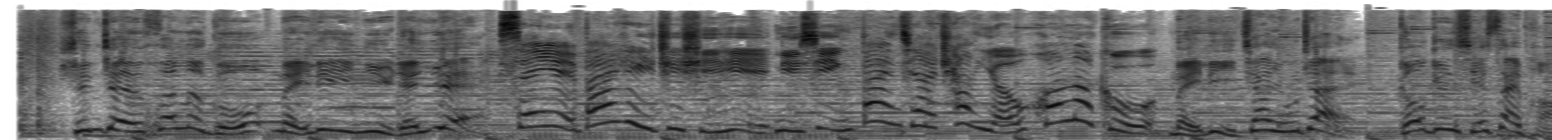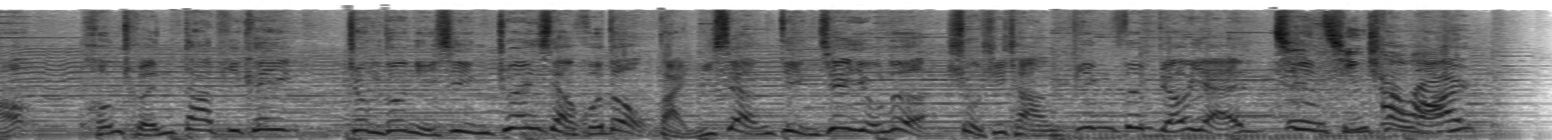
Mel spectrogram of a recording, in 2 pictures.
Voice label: 男 广告 激情欢快; 深圳

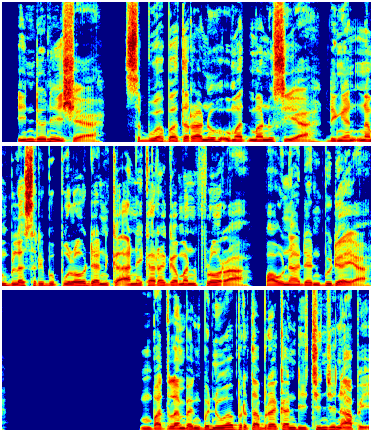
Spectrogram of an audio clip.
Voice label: 印尼语男 自然讲述

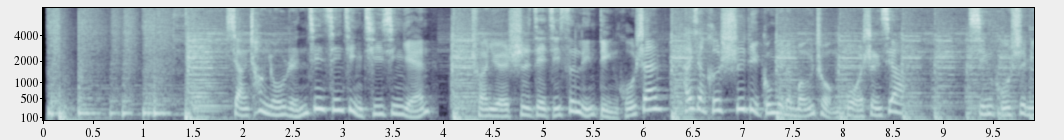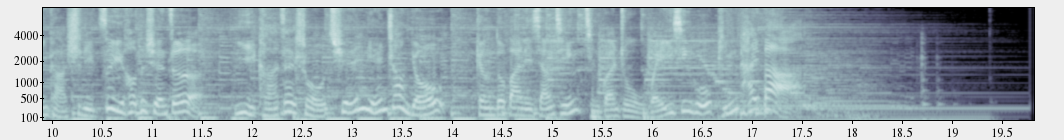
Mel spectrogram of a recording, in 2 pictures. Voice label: 男 广告 国语; 微星湖

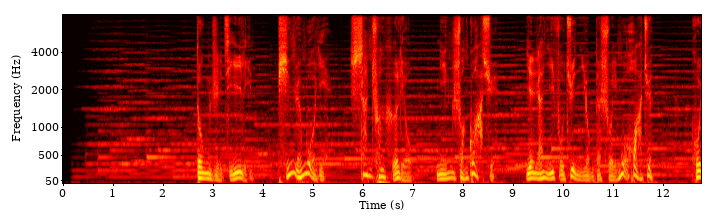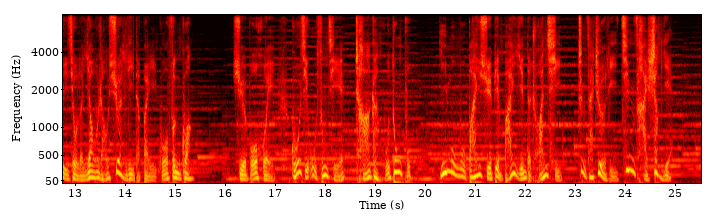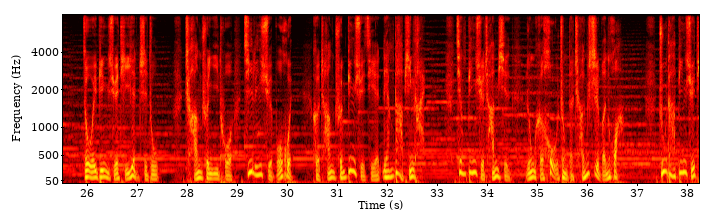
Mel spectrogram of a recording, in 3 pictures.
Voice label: 男 城市宣传 大气

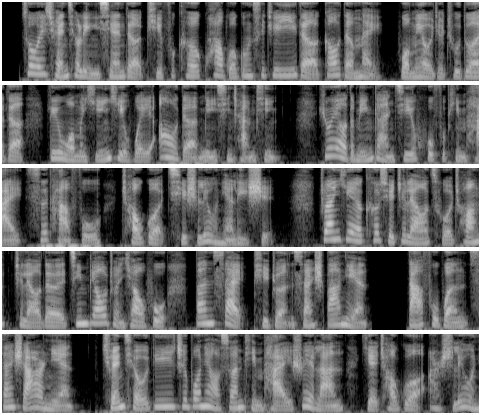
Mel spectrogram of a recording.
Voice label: 女 新闻; 皮肤健康公司高德美

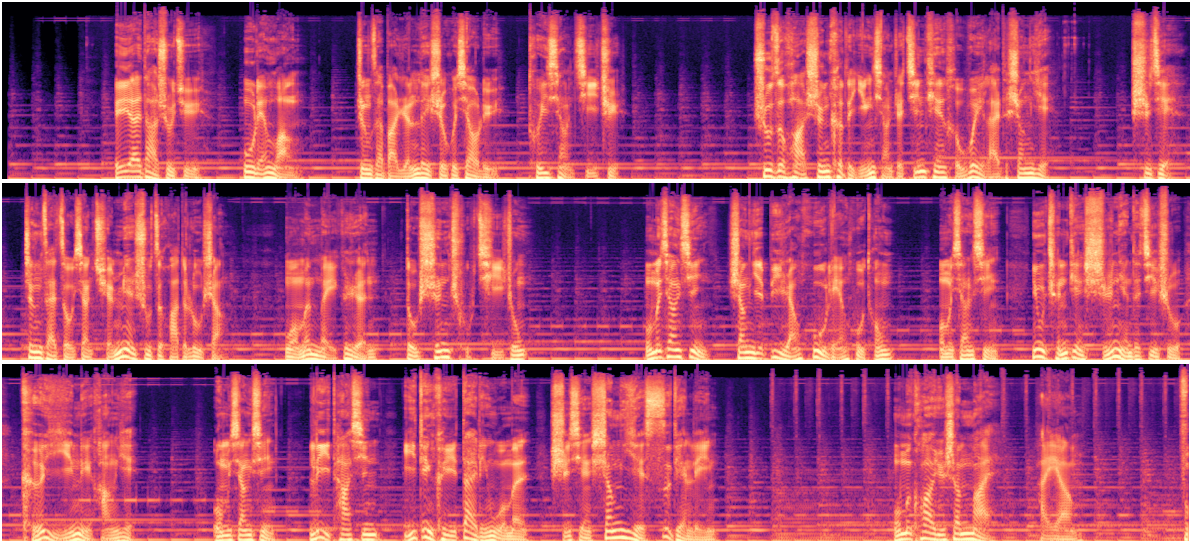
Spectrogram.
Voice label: 男,科技感,AI,大数据

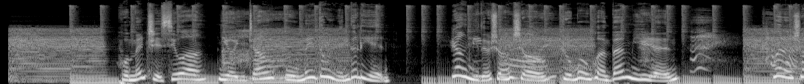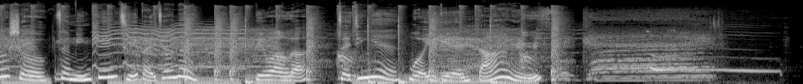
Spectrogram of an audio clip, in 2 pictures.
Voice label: 女 电视广告 化妆品

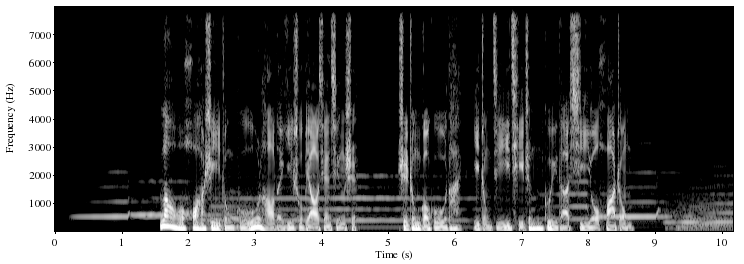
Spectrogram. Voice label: 男 非遗介绍 烙画

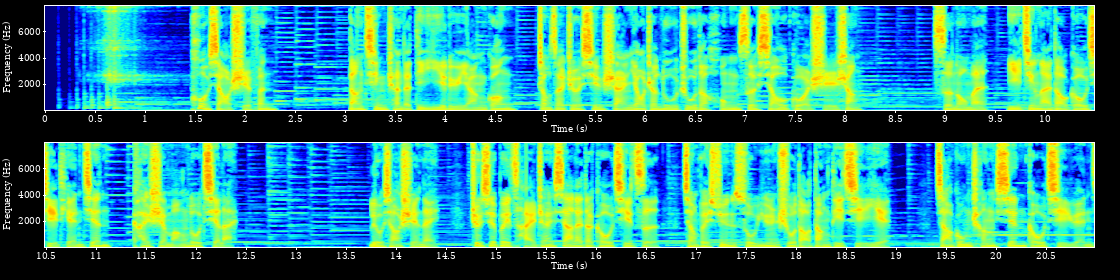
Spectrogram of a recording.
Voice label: 男 平实讲述专题片; 中宁枸杞片段

